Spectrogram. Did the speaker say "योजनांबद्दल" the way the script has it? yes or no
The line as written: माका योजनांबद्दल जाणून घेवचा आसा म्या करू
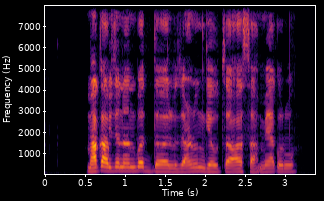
yes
